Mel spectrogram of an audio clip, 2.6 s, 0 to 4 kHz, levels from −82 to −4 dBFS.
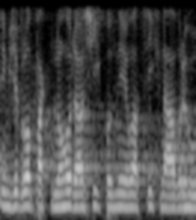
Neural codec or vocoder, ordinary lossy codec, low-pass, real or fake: none; AAC, 24 kbps; 3.6 kHz; real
